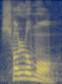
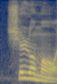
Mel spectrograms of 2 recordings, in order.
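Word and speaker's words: שְׁלֹמֹה: 솔로몬의 이름은요, 이제 히브리어로 셜로모 또는 슐로모 이렇게 발음을 합니다.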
